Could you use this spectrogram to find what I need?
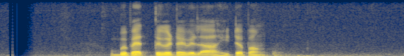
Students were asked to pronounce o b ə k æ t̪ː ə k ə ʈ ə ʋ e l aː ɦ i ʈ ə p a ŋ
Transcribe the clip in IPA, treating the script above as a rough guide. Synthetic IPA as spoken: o b ə p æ t̪ː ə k ə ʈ ə ʋ e l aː ɦ i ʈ ə p a ŋ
